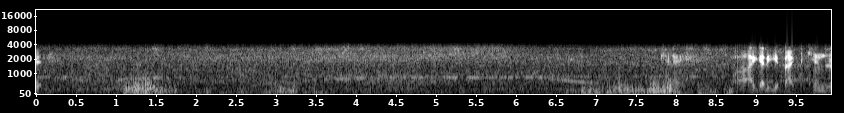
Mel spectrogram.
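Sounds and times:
outdoor traffic noise: 0.0 - 9.9.

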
